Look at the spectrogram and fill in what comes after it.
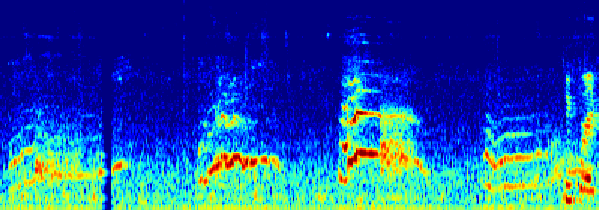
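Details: Nursing two-week-old German Shepherd puppies, part of a litter of eight with their mother Cairo, give repeated squealing, meow-like cries, some sharply rising and bending down, in short bursts about a second apart over a constant low hum.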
